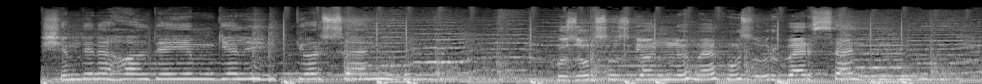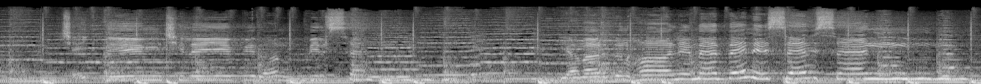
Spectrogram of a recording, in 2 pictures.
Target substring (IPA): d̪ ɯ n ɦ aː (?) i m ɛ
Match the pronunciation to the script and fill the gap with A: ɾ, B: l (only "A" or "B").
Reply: B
